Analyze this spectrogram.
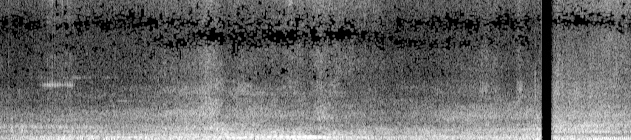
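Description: Riding on a motorcycle: steady wind rumble on the microphone over the engine, with an engine hum that swells and fades in the middle. The audio drops out for a moment near the end.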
